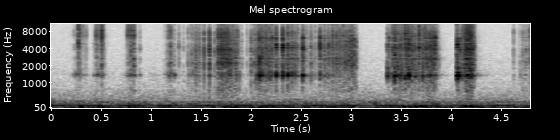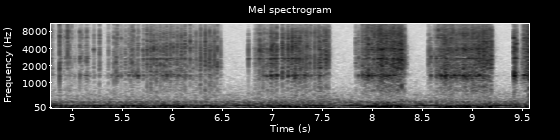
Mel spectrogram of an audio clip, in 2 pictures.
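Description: Long nails rub and scratch a small, hollow, rhinestone-covered card holder. The result is bright, gritty scraping in bursts broken by short silent gaps, over a steady low hum.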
